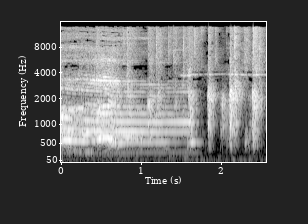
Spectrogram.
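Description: Audience applause swells in over a sustained, tonal musical sound, then continues as loud, uneven bursts of clapping and cheering once the tone fades.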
